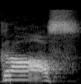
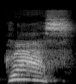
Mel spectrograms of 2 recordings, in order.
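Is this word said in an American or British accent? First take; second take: British; American. First: It is said with a British English accent. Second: It is said with an American English accent. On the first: "हम जिसे बोलते हैं ग्रास" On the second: "अक्सर American English में क्या बोल देंगे वो"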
